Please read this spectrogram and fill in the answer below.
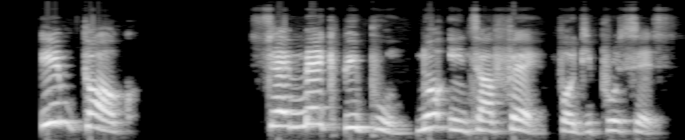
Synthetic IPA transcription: imtɔk | semekpipulnoʔĩntafifɔdipɹosɛs

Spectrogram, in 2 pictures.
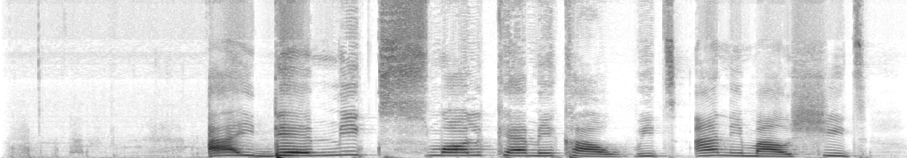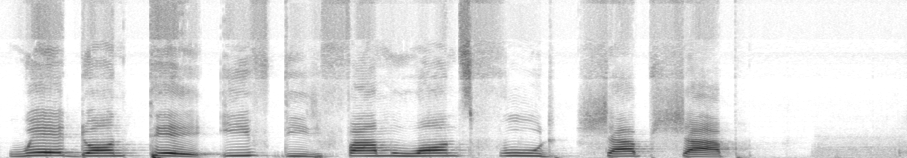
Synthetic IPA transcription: ajdemiksmɔlkʰɛmikʰalwidanimalʃit | wedɔ̃nteifdifamwɔ̃ntfud | ʃapʃap

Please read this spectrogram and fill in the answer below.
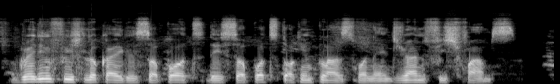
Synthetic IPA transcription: ɡɹedĩnfiʃlokalidesɔpɔtdesɔpɔtstɔkĩŋplãnsfɔnãɪd͡ʒiɹiãnfiʃfams

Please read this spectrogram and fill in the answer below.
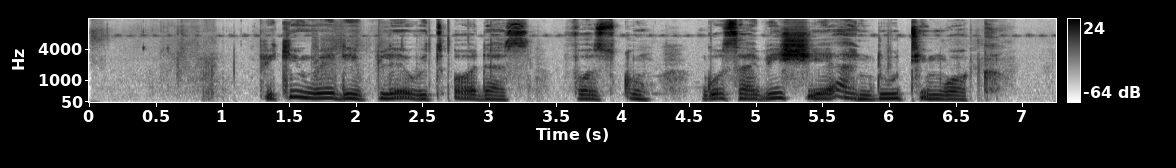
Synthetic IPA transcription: pikĩnwɛdeplḛwitɔ̰das | fɔsku | ɡosabiʃɛãndutʰĩmwɔk

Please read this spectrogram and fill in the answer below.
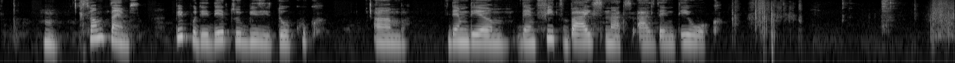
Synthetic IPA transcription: sɔ̃mtãɪ̃ms | pipuldedetʰubizitokʰuk | an | dɛ̃mdedɛ̃mfitbajsnaksasdɛ̃mdewɔk

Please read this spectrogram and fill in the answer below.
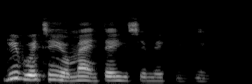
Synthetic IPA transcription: ɡibetinjɔmãn̩tejusemekiɡi

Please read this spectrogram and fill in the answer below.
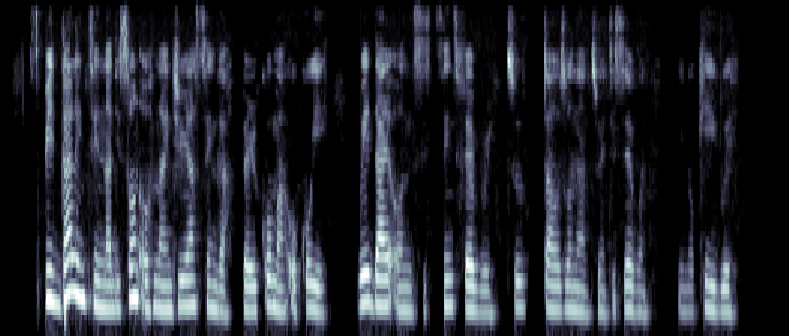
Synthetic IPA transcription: spid̚ɡalĩntĩnːadisɔ̃nɔfnaɪd͡ʒiɹiãnsĩŋɡapɛɹikomaʔokoje | wedaɪɔ̃nsistĩntfɛbuitʰut̪aʊzɔ̃ndãntwɛ̃ntisɛvɔ̃n | ĩnɔkʰiːɡwe

